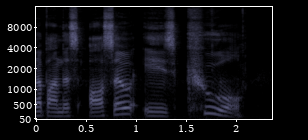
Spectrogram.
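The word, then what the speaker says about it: Kühl: on this also is cool. Believe that's how you pronounce it. K U HL. And the U usually is two little dots.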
